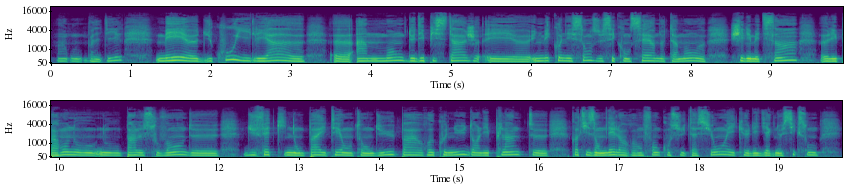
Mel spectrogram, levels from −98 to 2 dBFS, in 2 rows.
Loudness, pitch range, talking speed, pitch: -22 LUFS, 165-190 Hz, 190 wpm, 175 Hz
